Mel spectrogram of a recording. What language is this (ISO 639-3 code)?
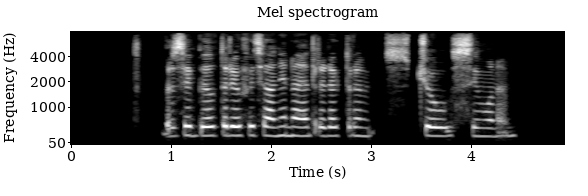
ces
